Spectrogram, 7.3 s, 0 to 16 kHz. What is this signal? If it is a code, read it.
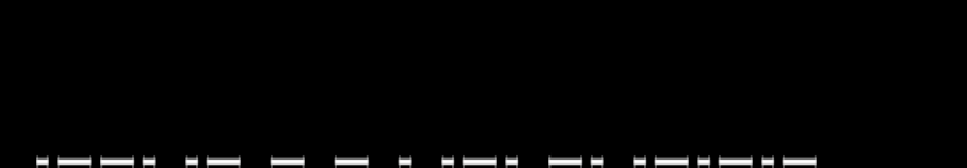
Morse code, heard as a keyed tone, about 15 wpm, 700 Hz. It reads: PATTERN.
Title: Sentences from Top 1000 Words - Review Part 2 - 15wpm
